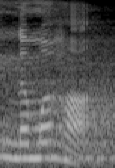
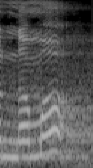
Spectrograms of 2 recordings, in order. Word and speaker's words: नमः: यहाँ देखो, ये नमः, म के बाद ये दो क्या दिए हैं? दो बिंदु दिए हैं। तो नम ऐसे न कहते हुए नमः, ऐसे प्रोनाउंसिएशन आता है।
